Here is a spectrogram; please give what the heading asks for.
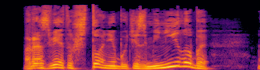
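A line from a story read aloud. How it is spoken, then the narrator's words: Almost shouting. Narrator (Russian): Денетер почти кричал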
